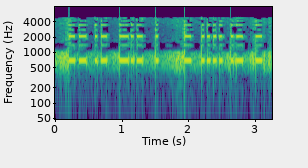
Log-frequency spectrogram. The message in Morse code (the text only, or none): MAKE THAT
